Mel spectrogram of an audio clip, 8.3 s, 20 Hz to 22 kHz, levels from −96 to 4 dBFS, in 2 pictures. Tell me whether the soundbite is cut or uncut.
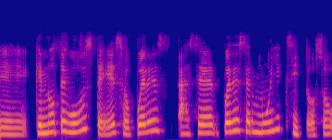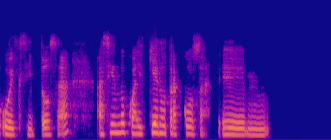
cut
